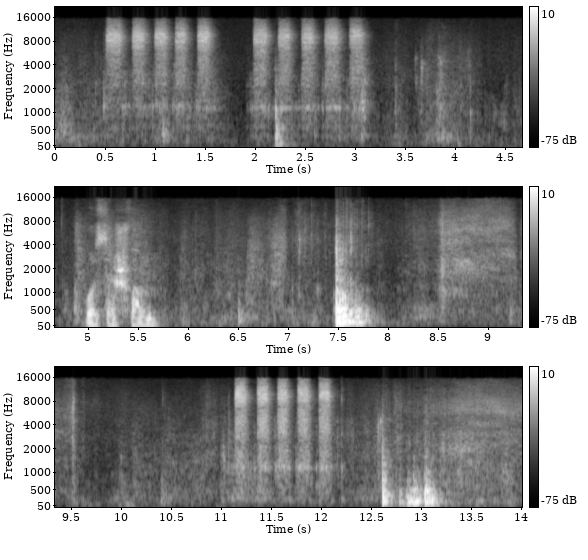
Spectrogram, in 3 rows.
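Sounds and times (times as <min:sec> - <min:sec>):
spray bottle squirting: 0:00.5 - 0:03.2, 0:11.1 - 0:12.2.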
